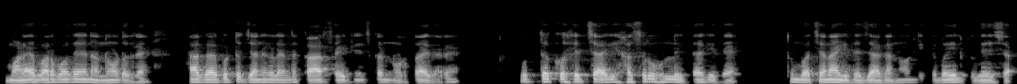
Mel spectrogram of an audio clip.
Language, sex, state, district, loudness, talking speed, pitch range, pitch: Kannada, male, Karnataka, Shimoga, -18 LUFS, 135 wpm, 100-115 Hz, 105 Hz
